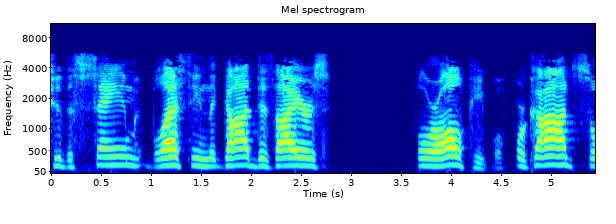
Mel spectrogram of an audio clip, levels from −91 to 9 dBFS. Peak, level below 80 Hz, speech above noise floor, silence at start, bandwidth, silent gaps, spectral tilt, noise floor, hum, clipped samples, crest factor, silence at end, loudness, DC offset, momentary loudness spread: -12 dBFS; -86 dBFS; 55 dB; 0 s; 5.6 kHz; none; -1 dB/octave; -87 dBFS; none; under 0.1%; 20 dB; 0 s; -30 LUFS; under 0.1%; 17 LU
